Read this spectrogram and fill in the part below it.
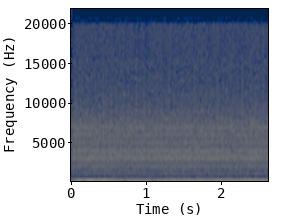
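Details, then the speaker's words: Noiseblocker NB-Multiframe M12 fan running near 2,000 RPM alongside a Noctua NF-A12x25 at same RPM: steady low hum, smooth even air rush, no rattle; noticeably quieter, healthy fan at full speed. "two fans at the same RPM and the noise blocker is much quieter I can still hear it but there's a definite difference"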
